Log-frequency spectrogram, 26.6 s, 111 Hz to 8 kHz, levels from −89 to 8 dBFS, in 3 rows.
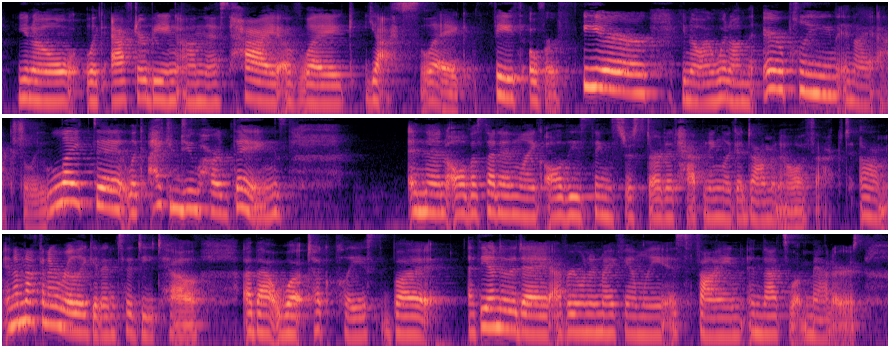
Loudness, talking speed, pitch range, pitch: -20 LUFS, 185 wpm, 180-235 Hz, 195 Hz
